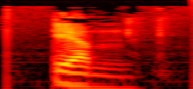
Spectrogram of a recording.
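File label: "tiem7", Teochew; 潮州; 橄榄尻川——坐毋惦; 坐不住、坐立不安; 歇后语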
